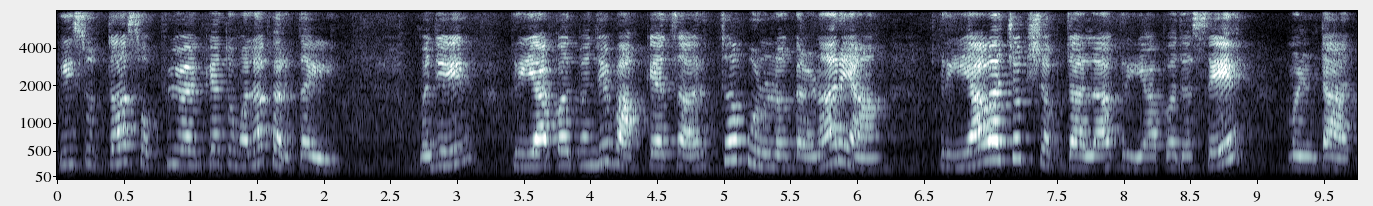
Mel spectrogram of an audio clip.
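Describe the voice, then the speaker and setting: High-voiced woman teaching grammar. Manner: repeats key phrases slowly, asks questions to the class. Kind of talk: classroom grammar lesson. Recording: echoey room, faint ambient noise.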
